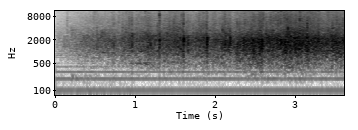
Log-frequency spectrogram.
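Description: Audience applause after a reading at the concert 'Vicente por sus amigos' at the Usina del Arte on 6 May 2017: a dense patter of many hands clapping that swells gradually louder over a few seconds, with a steady low hum running underneath.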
